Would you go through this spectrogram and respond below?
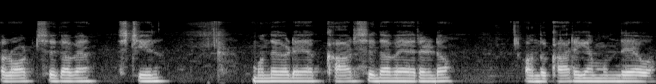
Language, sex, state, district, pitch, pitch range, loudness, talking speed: Kannada, male, Karnataka, Bellary, 145 Hz, 145-150 Hz, -13 LUFS, 110 wpm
